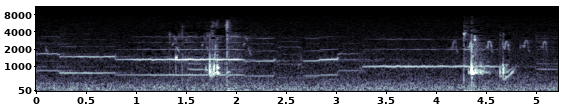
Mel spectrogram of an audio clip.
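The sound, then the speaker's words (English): Two small plops of a pebble dropping into lake water, the second sharper and louder, set against steady sustained tones and a low, soft background rumble. “See the circle the pebble makes in the water?”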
